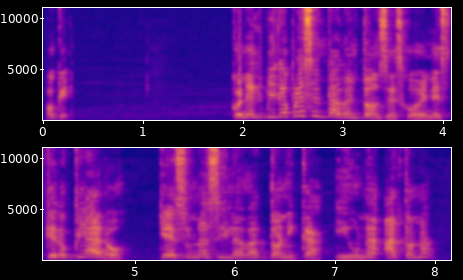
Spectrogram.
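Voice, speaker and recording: A woman teacher from Mexico giving a recorded online lesson, explaining slowly and often checking with her students. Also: high voice, animated, faint music behind. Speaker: high school teacher. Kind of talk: online class lecture.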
